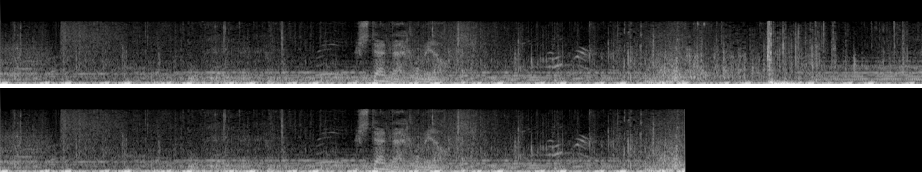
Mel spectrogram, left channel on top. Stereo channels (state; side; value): drops out; right; at 6.9 s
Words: Stand back, let me help.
